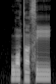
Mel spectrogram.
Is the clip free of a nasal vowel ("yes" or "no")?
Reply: no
